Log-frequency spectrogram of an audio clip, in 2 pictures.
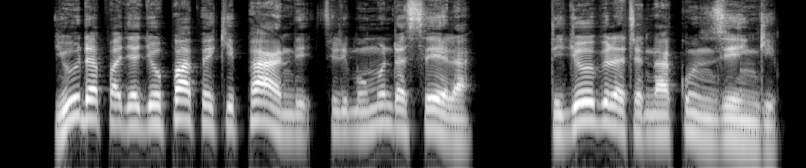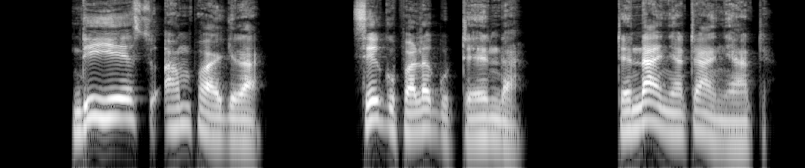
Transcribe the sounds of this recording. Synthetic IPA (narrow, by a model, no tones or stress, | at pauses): judapaɟaɟɔpapɛkipandifilimumundasɛla | d̥iɟɔbilatɛndakuɲd͡ʒiŋɡḭ | ndijɛsuʔam̩pwaɡila̰ | sɛɡupalaɡutɛnda̰ | tɛndaɲataːɲa̰tḁ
